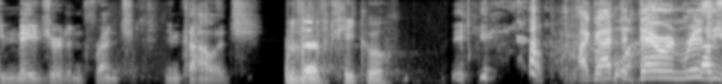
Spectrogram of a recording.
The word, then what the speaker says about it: Veuve Clicquot: I'll let Andrew pronounce that in French. Since now that I know he majored in French in college. Veuve Clicquot.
